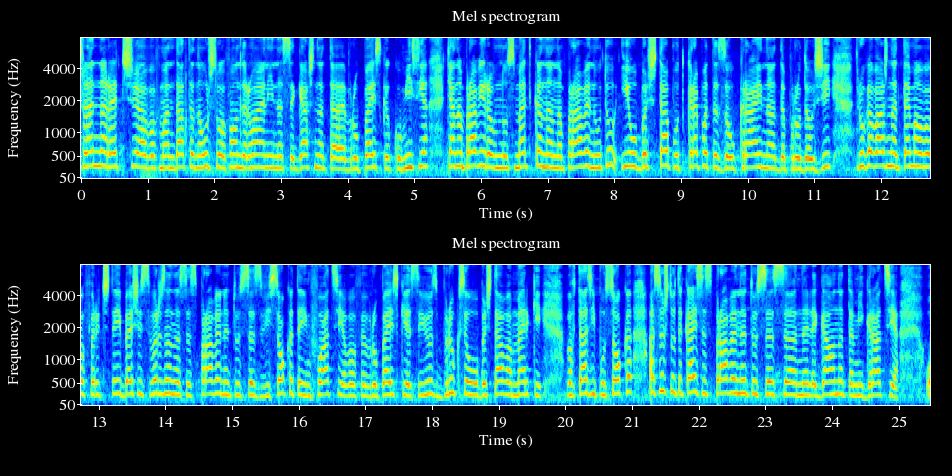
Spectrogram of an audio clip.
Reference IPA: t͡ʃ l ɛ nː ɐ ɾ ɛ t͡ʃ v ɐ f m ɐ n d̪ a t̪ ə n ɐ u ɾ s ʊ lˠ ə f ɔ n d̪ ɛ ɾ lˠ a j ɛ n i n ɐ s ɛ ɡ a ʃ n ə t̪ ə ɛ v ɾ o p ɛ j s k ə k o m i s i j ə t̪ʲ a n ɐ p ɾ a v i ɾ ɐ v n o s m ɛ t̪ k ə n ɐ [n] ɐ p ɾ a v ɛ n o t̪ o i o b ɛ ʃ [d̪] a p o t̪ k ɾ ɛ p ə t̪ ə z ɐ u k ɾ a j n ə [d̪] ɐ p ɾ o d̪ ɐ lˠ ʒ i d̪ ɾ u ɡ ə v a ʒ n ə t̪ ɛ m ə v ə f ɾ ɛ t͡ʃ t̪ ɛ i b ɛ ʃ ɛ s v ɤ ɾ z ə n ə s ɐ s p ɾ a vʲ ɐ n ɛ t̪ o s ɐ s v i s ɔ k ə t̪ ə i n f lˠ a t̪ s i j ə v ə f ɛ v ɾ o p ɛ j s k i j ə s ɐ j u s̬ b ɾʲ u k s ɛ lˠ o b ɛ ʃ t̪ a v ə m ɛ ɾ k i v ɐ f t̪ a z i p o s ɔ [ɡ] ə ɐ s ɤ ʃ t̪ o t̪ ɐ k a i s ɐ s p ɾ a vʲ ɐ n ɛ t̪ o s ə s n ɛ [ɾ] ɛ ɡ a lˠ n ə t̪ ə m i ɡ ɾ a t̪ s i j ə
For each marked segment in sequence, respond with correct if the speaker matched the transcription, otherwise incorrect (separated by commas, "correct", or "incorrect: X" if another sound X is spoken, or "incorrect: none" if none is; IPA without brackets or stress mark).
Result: correct, incorrect: t̪, correct, incorrect: k, incorrect: l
